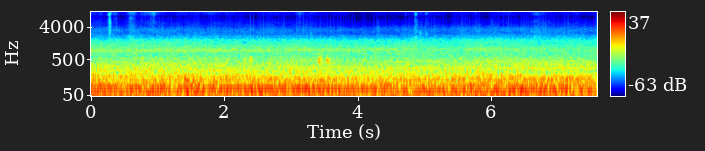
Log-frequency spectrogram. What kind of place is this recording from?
car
